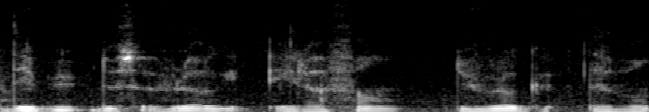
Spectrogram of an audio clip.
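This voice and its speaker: It sounds somewhat breathy. The tone is dark and mellow. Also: woman. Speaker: vlogger. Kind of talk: casual vlog talk.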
